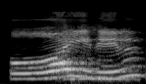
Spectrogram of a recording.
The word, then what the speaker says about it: غير: গয়রিল মাগদুবি, আপনারা পড়তেছেন গয়রিল মাগদুবি, এখন এখানে বাংলা ক এর গ আসবে না, গয়রি হবে, সফট করে উচ্চারণ হবে।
